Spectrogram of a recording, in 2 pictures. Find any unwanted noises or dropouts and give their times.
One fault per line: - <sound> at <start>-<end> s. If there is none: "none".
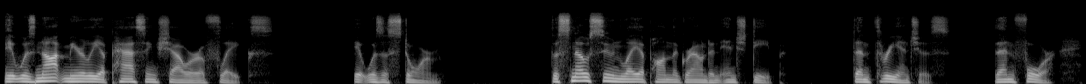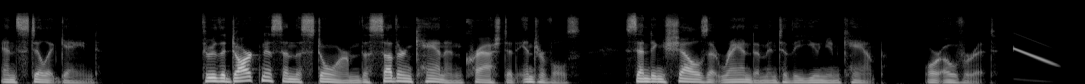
- chirp at 21.0-21.5 s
